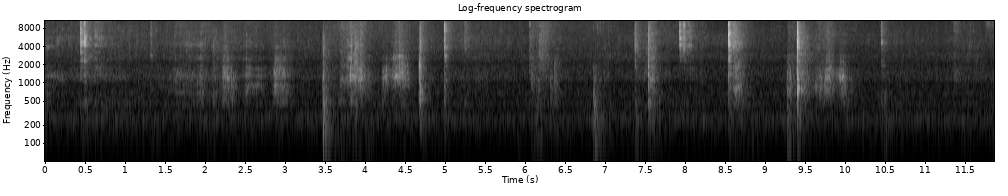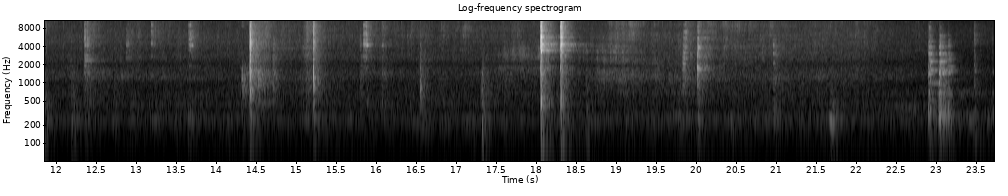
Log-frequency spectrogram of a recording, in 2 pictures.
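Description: Oxtail browning in a pot, heard as a faint steady sizzle broken by frequent sharp clicks and scrapes of a utensil stirring against the pot, irregular and close.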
